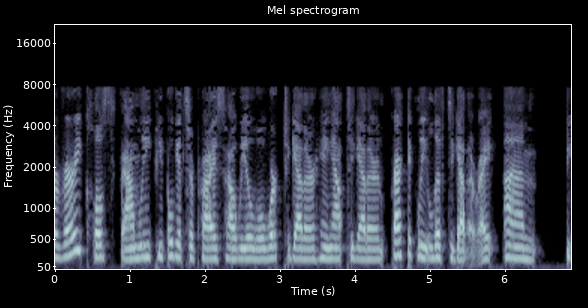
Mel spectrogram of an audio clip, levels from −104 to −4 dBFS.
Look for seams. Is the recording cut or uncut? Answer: cut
